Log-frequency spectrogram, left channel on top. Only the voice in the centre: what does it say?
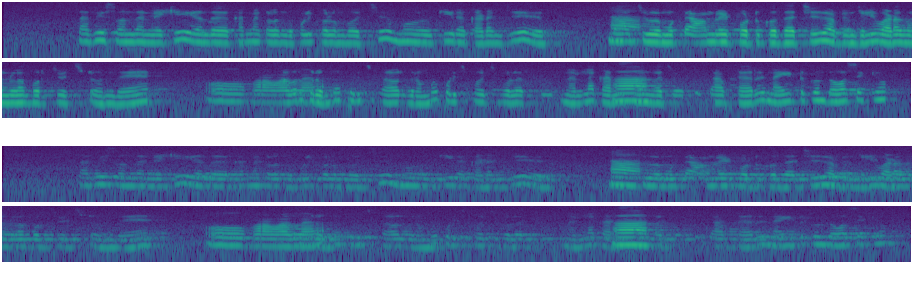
ஆ
ஓ பரவால்ல
ஆ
